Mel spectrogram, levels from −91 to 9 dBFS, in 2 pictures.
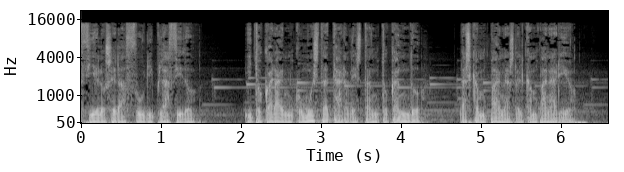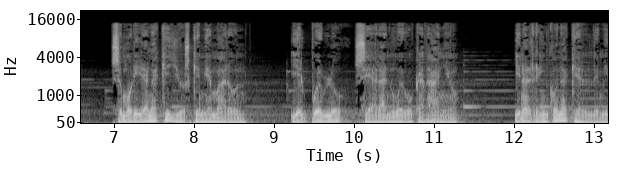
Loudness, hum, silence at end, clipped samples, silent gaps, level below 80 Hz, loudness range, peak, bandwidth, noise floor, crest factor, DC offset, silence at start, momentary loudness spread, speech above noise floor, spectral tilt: -17 LUFS; none; 0 s; under 0.1%; none; -20 dBFS; 2 LU; 0 dBFS; 14 kHz; -44 dBFS; 16 dB; under 0.1%; 0 s; 10 LU; 29 dB; -5 dB/octave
